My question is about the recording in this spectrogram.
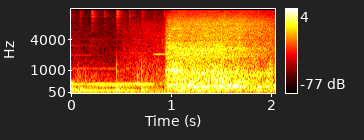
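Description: Background score holding a low sustained chord. About a second in, a rushing whoosh of noise comes in and lasts about a second.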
